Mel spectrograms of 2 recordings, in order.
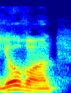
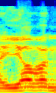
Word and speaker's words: Jovan: really matter and I know how to say yovon tell people the correct pronunciation of your your name primarily your last name uh Yovan how how bad do people butcher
